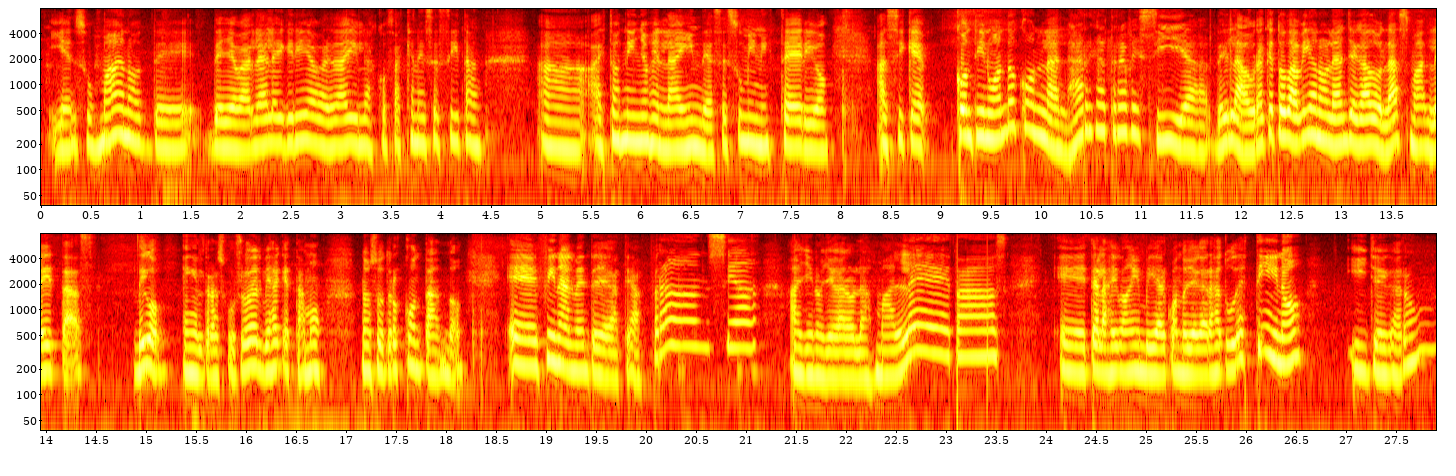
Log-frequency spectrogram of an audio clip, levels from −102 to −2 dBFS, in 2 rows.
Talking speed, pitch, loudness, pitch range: 160 wpm, 195 Hz, -19 LUFS, 180-230 Hz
